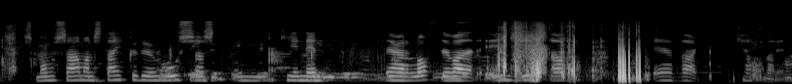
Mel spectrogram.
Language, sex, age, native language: Icelandic, male, 13, Icelandic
